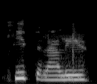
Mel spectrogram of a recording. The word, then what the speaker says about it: Zitlali: And we're gonna go next to, I'm gonna mispronounce this, I wanna say Zitlali, but I'm gonna bring you on here. Please tell me how to pronounce that. Hello, yes, Zitlali, thank you.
